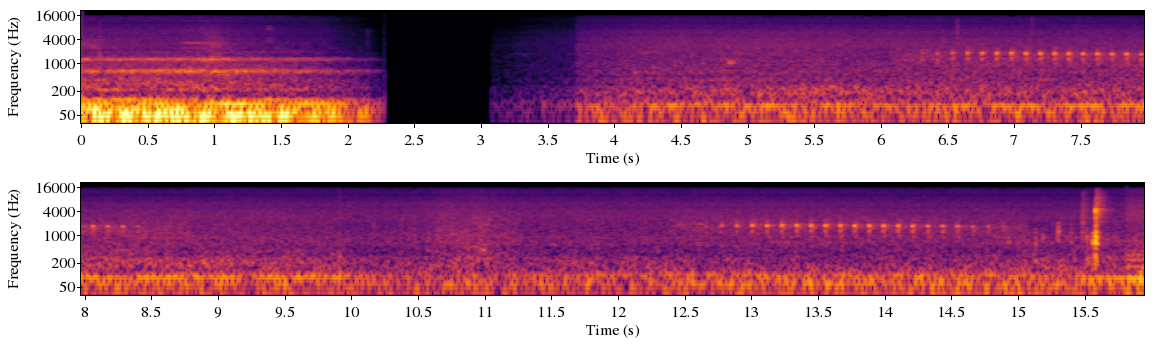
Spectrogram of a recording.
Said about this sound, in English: I think these might be young towhee, but we also got a train coming, so it's going to be loud.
